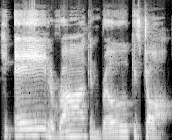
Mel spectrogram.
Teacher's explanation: Notice how I reduce he, a, and his. The others are important words.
